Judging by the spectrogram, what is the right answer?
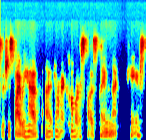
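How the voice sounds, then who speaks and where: At a very fast pace, a woman talks with vocal fry. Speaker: attorney and webinar speaker. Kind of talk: presentation.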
